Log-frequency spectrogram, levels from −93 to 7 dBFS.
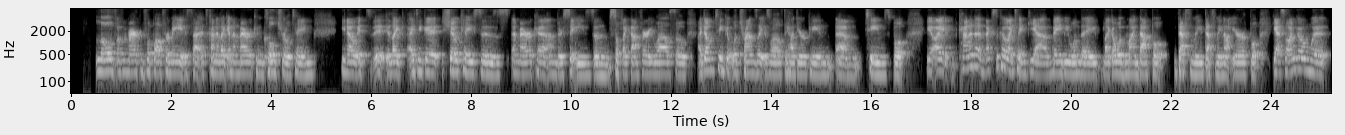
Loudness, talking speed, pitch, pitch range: -24 LUFS, 195 wpm, 160 Hz, 150-180 Hz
